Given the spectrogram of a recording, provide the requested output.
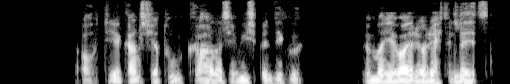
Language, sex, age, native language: Icelandic, male, 40-49, Icelandic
